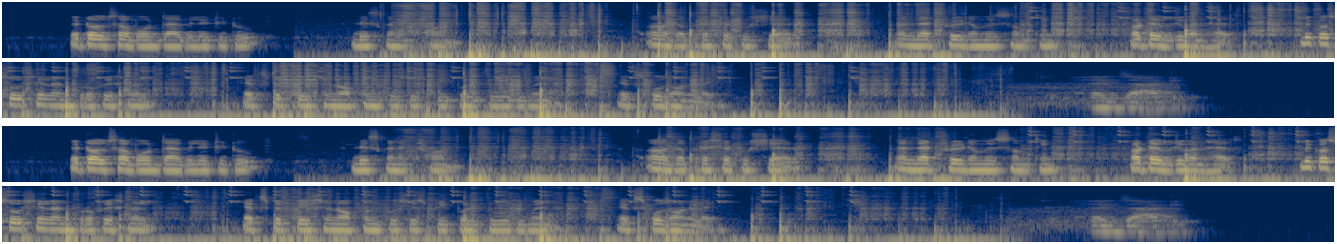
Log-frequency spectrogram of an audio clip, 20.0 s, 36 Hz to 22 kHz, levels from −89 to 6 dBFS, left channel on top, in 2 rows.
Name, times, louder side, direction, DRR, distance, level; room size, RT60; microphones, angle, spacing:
voice 1, 0.5-1.9 2.6-3.4 4.8-6.0 6.7-7.9 8.5-9.3 9.7-11.2 11.8-14.2 14.6-15.3 16.4-16.5, right 2 dB, 25° right, 0.4 m, -31 dB
Writing, 2.2-17.6, left 2 dB, 65° left, 0.6 m, -35 dB
Mechanisms, 7.6-14.4 14.6-16.4, right 3 dB, 5° right, 3.2 m, -44 dB
voice 2, 17.5-18.8, equal, 25° left, 4.7 m, -41 dB
9.5 x 6.0 x 3.5 m
head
